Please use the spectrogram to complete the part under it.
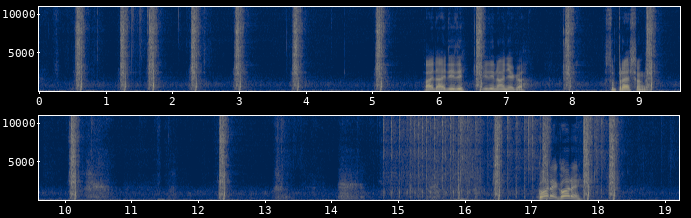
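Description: A gun fires single shots in quick succession.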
